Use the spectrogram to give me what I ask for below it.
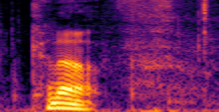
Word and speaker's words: Knopf: Knopf.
